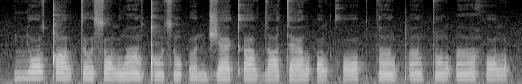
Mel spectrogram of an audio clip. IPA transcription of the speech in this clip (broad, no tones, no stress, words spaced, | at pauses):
ʎɔlˠǃɑlˠ tɤsɔlˠ wɑ̃lˠǃɔ̃sɔ̃ʔɤ nd͡ʒækʼalˠdɑ tælˠʔɔlˠkʰɔ | tɑ̃lˠpʼɑ̃lˠtɔ̃lˠ ʔɑ̃hɔlˠ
